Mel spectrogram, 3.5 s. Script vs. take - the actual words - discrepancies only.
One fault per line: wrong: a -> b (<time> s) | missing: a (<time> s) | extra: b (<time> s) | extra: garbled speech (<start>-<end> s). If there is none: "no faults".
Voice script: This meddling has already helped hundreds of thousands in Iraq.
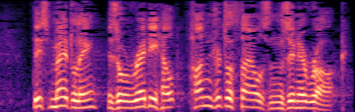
no faults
